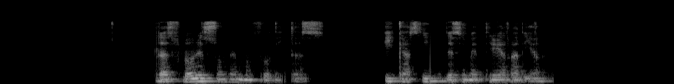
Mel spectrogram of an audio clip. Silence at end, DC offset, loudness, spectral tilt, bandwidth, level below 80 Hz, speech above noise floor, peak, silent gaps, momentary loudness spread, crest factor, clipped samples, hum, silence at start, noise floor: 1.2 s; under 0.1%; -33 LUFS; -4.5 dB/octave; 8.4 kHz; -66 dBFS; over 57 dB; -14 dBFS; 3.25-3.84 s; 13 LU; 20 dB; under 0.1%; none; 1.55 s; under -90 dBFS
